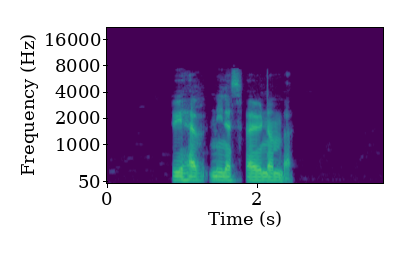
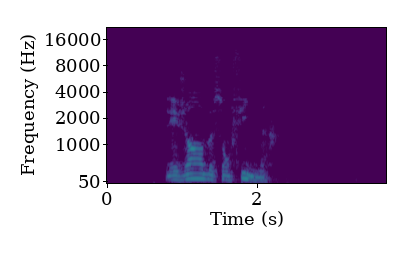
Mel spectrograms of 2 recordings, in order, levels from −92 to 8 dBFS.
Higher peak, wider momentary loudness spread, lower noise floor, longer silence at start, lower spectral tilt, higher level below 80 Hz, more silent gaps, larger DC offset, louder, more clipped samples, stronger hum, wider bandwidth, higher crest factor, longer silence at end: first, -4 dBFS vs -42 dBFS; first, 13 LU vs 10 LU; second, -85 dBFS vs under -90 dBFS; about the same, 0.85 s vs 0.8 s; about the same, -5.5 dB/octave vs -6.5 dB/octave; first, -52 dBFS vs -86 dBFS; neither; neither; first, -24 LUFS vs -58 LUFS; neither; neither; second, 7.6 kHz vs 14.5 kHz; about the same, 22 dB vs 20 dB; second, 1.25 s vs 1.5 s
